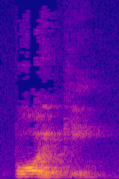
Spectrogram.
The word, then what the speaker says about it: porque: Y en esta locución la mayor intensidad, la mayor fuerza de la voz la hago en esta sílaba, por.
